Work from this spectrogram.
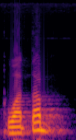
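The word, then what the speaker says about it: وَتَبَّ: di ujung dan bertasydid cara bacanya beda ditahan dulu baru dipantulkan contoh tabbat Yada Abi lahabiw uh watab watab Kalau Pak lihat wattab itu wattab kalau bapak berhenti disitu ini jatuhnya pantulan besar Maka kalau Pantura besar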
